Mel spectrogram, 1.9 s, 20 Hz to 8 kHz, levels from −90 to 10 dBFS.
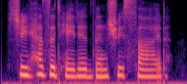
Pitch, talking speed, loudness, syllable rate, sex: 220 Hz, 160 wpm, -18 LUFS, 5.6 syllables/s, female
